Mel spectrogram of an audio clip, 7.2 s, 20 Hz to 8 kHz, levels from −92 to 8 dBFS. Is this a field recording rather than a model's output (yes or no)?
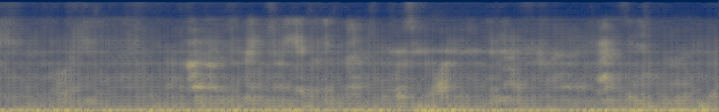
no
